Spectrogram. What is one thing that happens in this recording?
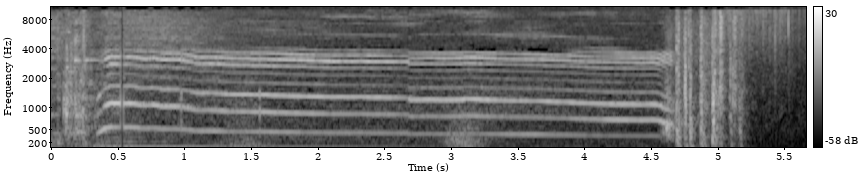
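A young boy wails loudly in a long, drawn-out cry.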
